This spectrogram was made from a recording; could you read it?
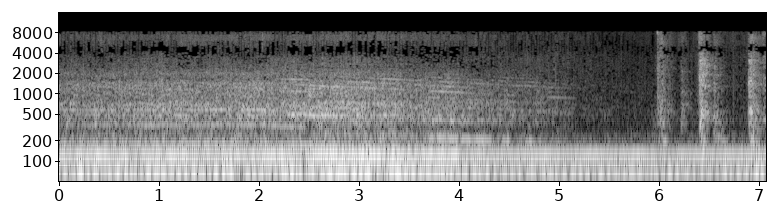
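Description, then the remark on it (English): A car engine rumbles as the vehicle drives up in broad daylight, then settles into a steady, low idle; a few sharp clicks sound near the end. No one speaks. “You think a cop would come driving up here in broad daylight like that?”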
